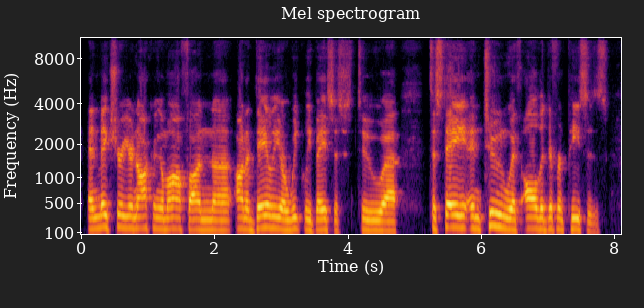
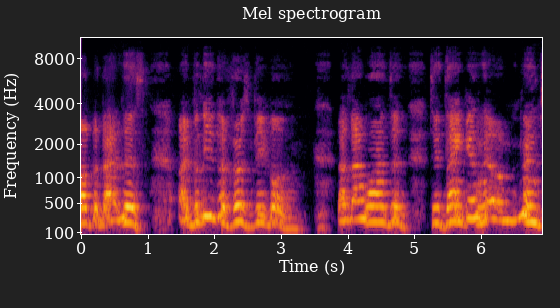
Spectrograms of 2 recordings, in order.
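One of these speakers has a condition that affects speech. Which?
The second: traumatic brain injury; car accident, followed by coma; 14 to 15 years since injury, ongoing intensive rehab; working on breath support and speech, small ongoing progress.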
